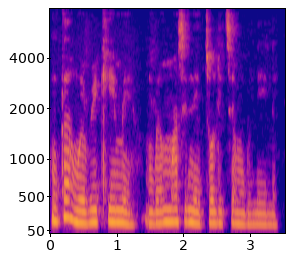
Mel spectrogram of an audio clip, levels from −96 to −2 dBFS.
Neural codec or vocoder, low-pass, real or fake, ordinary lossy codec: none; none; real; none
